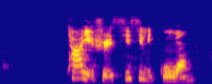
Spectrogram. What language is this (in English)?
Chinese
